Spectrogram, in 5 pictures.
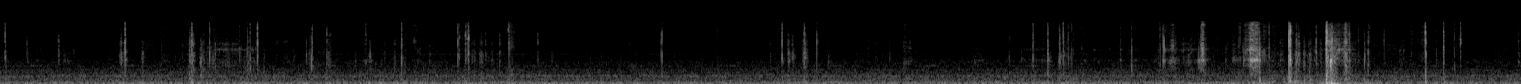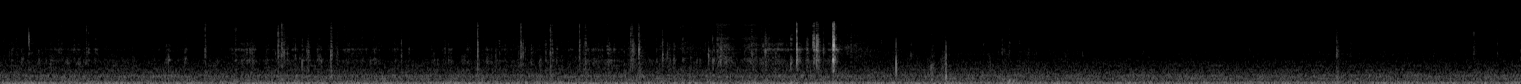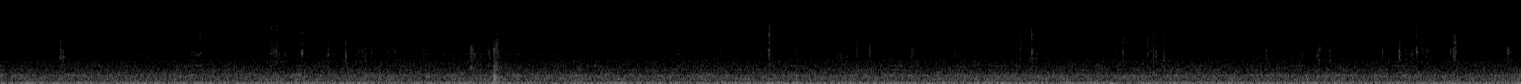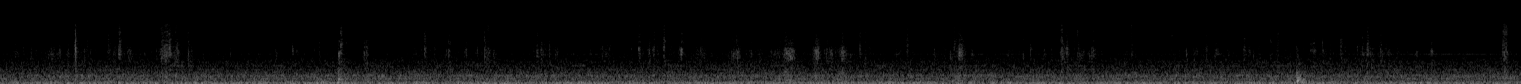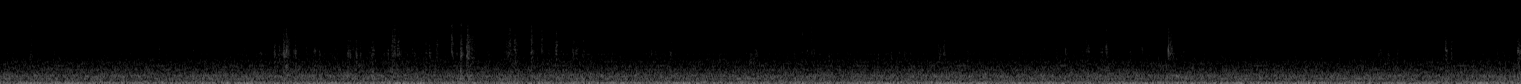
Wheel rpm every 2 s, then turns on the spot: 0, 0, 0, 0, 0, 0, 0, 0, 0, 0, 0, 0, 0, 0, 0, 0, 0, 0, 0, 0, 0, 0, 0, 0, 0, 0, 0, 0, 0, 0, 0, 0, 0, 0, 0, 0, 0, 0.
none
